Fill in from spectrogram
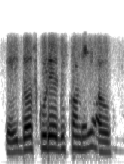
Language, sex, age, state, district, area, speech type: Odia, male, 18-30, Odisha, Koraput, urban, conversation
